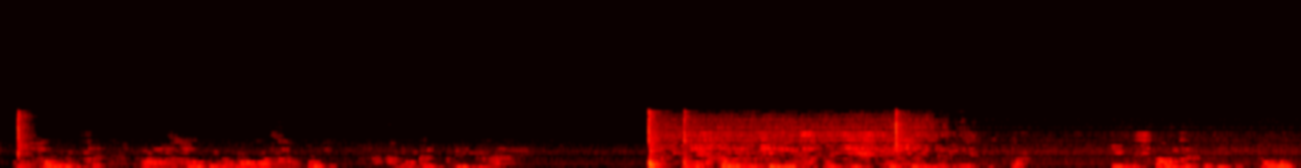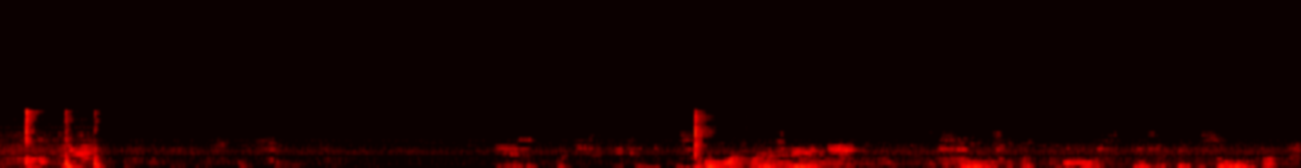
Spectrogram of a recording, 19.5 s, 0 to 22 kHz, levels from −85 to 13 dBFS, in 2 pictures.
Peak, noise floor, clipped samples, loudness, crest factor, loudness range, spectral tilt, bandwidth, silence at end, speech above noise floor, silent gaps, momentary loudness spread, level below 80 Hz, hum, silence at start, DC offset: -18 dBFS; -77 dBFS; under 0.1%; -49 LUFS; 32 dB; 13 LU; -1 dB/octave; 7.6 kHz; 0 s; 28 dB; none; 23 LU; under -90 dBFS; none; 0.1 s; under 0.1%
